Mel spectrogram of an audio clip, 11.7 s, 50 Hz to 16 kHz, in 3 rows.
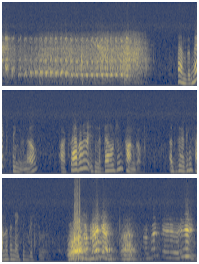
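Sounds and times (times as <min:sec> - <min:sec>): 
kookaburra laughing in Australia: 0:00.0 - 0:02.7, 0:10.6 - 0:11.7
speech: 0:03.6 - 0:11.7.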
